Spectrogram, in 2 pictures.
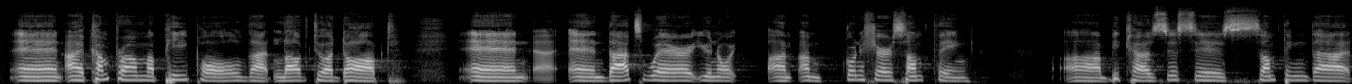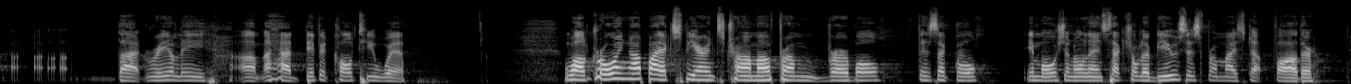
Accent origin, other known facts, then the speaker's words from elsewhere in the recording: Rankin Inlet, Nunavut, Canada; I was born in Chesterfield Inlet, Nunavut. My parents moved to Rankin Inlet when I was a baby.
